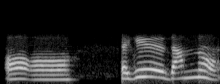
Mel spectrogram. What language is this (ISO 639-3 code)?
asm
